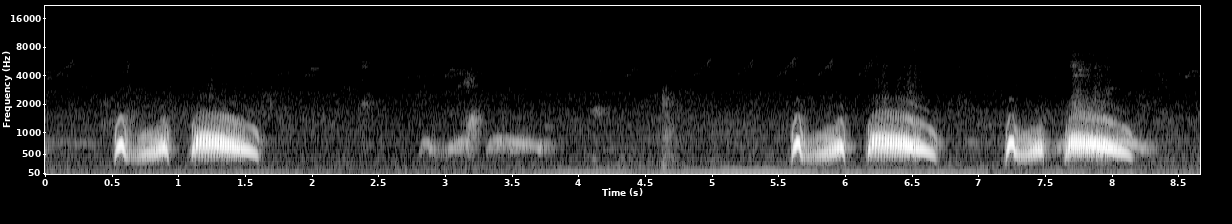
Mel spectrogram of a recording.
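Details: Wild doves are lured with this spotted dove call, a double-note-plus-long-coo phrase, faint muffled notes in between, then two more phrases in quick succession, each ending in a descending drawn coo.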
